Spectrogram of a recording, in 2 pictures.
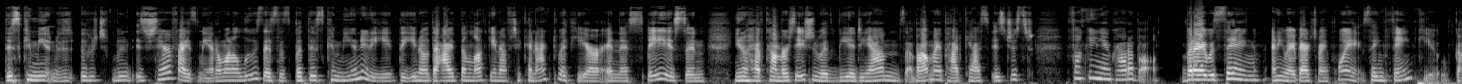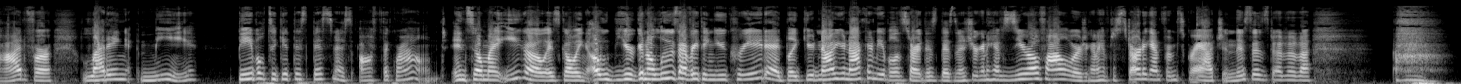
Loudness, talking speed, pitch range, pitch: -14 LUFS, 245 wpm, 180-230 Hz, 195 Hz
